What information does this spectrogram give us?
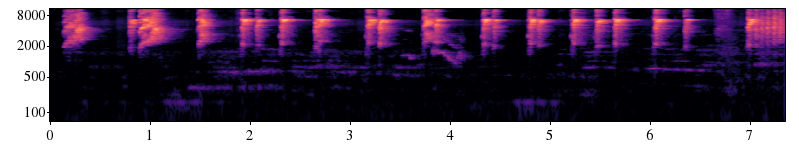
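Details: Lovebirds chirping: sharp, high, clipped chirps repeated in a steady series of about sixteen notes, roughly two per second, some doubled, with brief pauses between them.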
